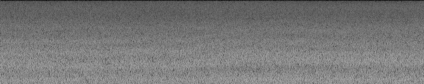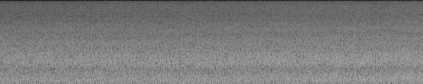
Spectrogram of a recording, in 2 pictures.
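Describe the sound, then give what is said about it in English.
A steady, full roar of rushing water pours on without a break, loud, a heavy flow spilling over a dam, with no voices. “There's a blue heron. There's the dam.”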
